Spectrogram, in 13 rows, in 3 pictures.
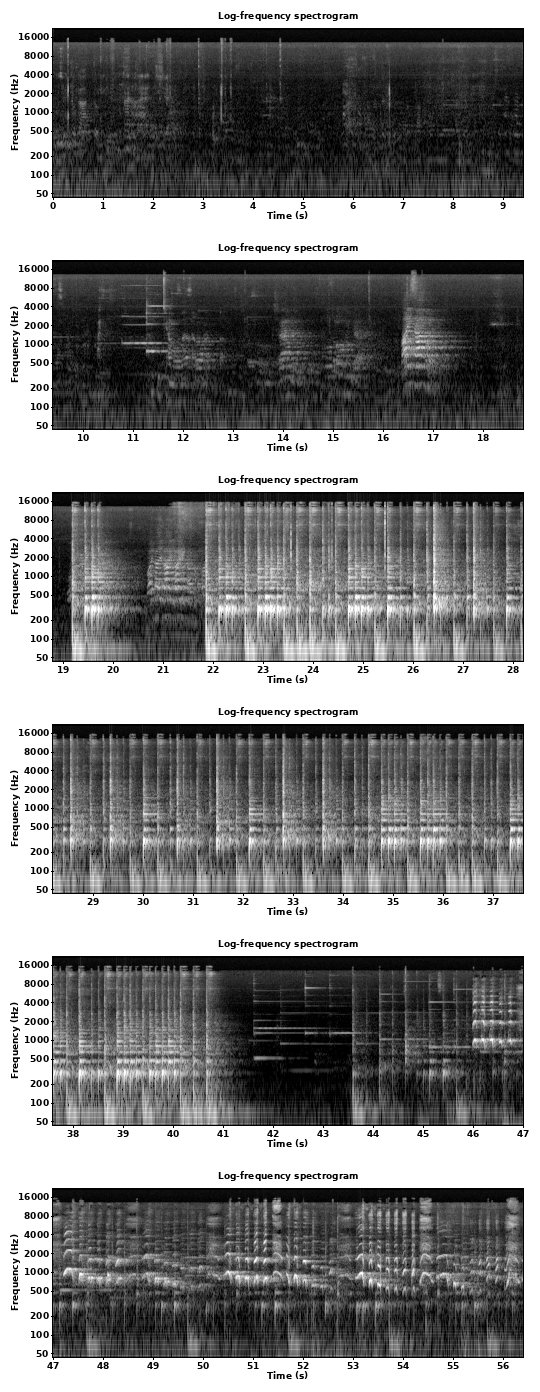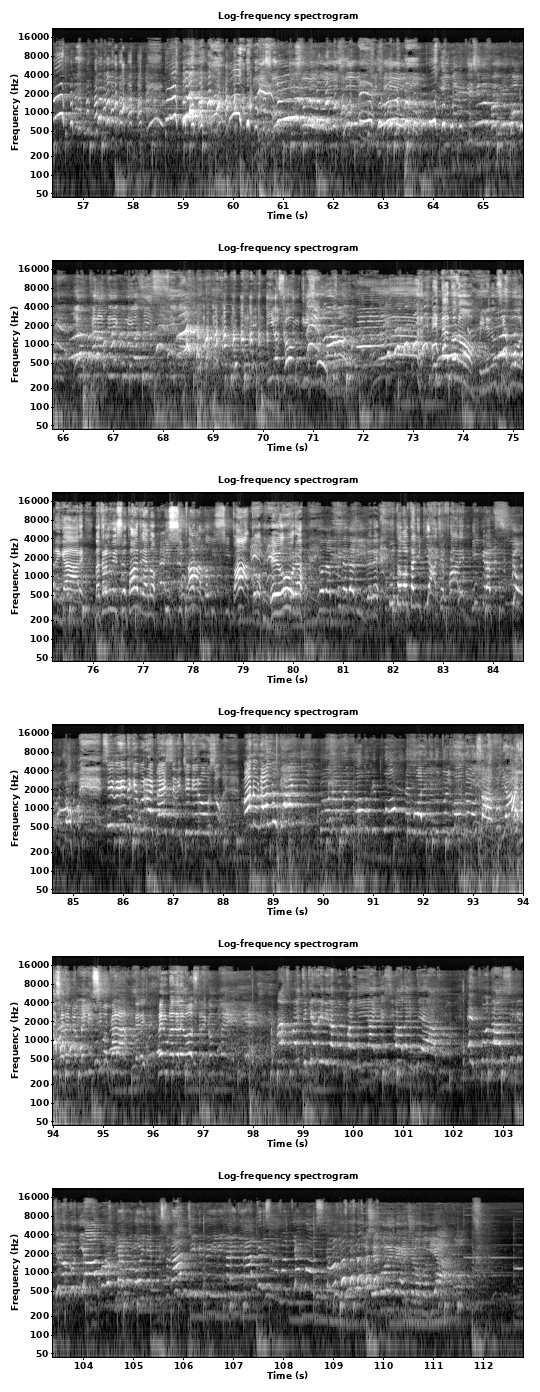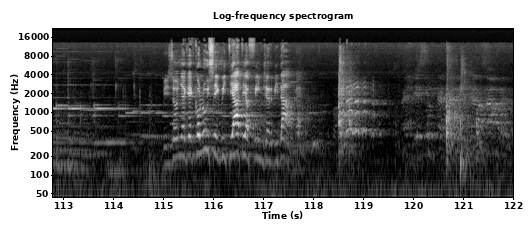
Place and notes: stanno provando sul palcoscenico La locandiera di Carlo Goldoni. voci di attori e tecnici. edirol R-09HR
